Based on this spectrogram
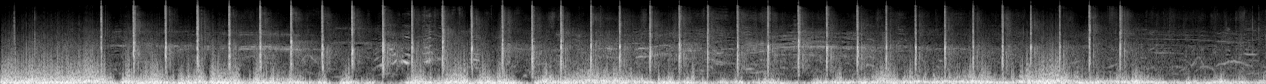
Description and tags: about the school FRLG school bell
school bell with hands
rennes, schoolbell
